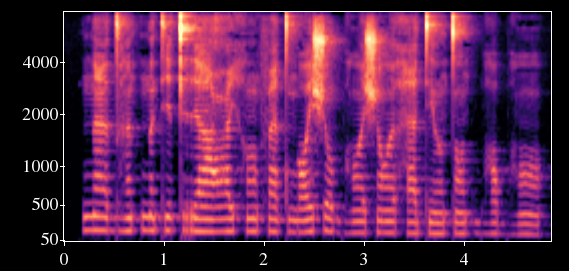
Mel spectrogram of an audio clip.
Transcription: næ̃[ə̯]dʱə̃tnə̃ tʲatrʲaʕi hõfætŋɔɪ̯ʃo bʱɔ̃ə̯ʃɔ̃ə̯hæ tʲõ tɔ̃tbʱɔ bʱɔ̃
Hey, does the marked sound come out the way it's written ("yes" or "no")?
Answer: yes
